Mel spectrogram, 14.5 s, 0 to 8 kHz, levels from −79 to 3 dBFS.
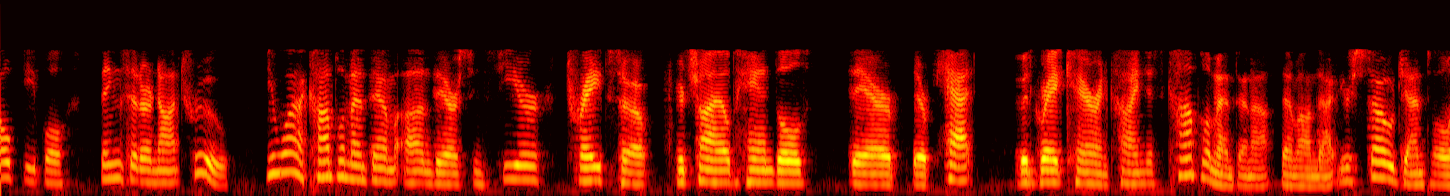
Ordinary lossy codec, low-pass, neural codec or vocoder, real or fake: AAC, 16 kbps; 7.2 kHz; codec, 16 kHz, 2 kbps, X-Codec, HuBERT features, trained on LibriSpeech; fake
